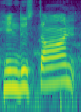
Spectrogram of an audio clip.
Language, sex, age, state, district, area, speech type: Urdu, male, 18-30, Bihar, Saharsa, rural, spontaneous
